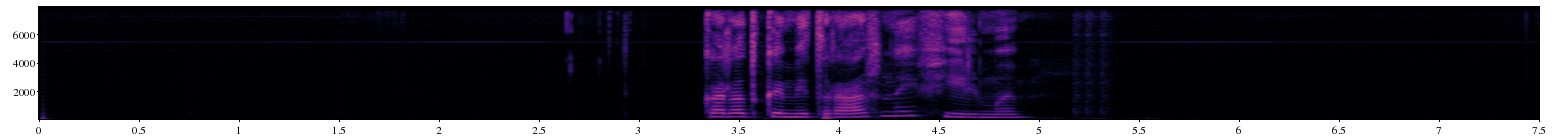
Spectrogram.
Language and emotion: Russian, neutral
